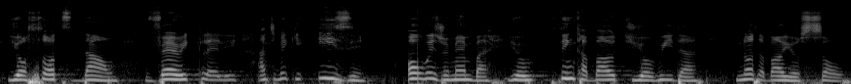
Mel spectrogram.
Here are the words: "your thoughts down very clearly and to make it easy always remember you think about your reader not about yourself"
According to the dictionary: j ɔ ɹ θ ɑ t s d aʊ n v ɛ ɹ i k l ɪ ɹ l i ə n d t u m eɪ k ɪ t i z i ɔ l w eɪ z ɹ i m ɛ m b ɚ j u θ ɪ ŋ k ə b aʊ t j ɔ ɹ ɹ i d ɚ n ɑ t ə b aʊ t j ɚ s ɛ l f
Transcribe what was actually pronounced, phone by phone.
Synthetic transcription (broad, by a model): j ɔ θ ɑ t s d aʊ n v ɛ ɹ i k l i l i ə n t u m eɪ k ɪ t i z i ɔ l w eɪ z ɹ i m ɛ m b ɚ j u θ ɪ ŋ k ə b aʊ t j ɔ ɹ ɹ i d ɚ n ɑ t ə b aʊ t j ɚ s ɛ l f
